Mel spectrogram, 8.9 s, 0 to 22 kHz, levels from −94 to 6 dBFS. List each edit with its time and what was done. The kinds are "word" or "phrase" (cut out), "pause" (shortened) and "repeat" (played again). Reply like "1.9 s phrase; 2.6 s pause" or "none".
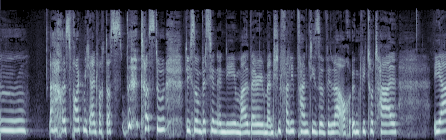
5.9 s phrase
